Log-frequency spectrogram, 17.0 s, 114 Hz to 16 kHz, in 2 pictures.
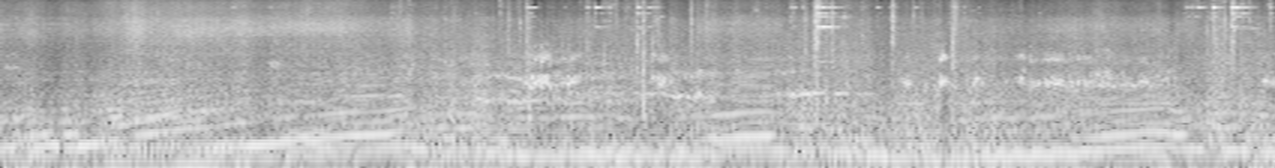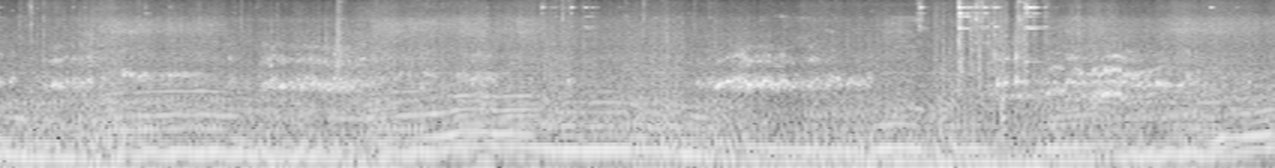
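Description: Nissan 350Z's V6 engine revving up and falling back over and over as it is driven hard through an autocross course, heard from inside the cabin. The tyres squeal in short bursts, about five times, in the turns.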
